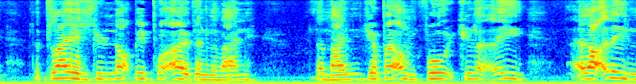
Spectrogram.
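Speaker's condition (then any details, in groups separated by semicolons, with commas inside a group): Cerebral palsy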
